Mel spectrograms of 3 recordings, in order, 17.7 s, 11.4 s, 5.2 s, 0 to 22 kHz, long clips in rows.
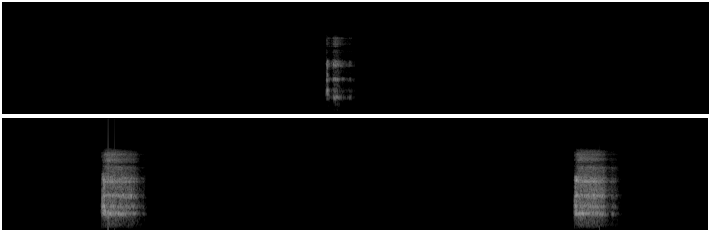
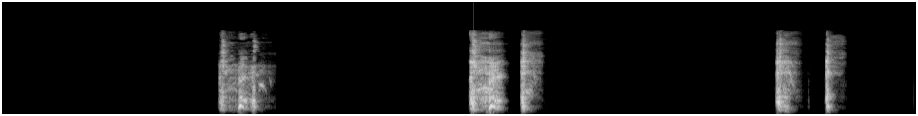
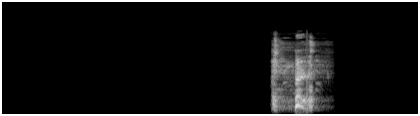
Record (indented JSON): {
  "exhalation_length": "17.7 s",
  "exhalation_amplitude": 1894,
  "exhalation_signal_mean_std_ratio": 0.18,
  "three_cough_length": "11.4 s",
  "three_cough_amplitude": 32768,
  "three_cough_signal_mean_std_ratio": 0.23,
  "cough_length": "5.2 s",
  "cough_amplitude": 23923,
  "cough_signal_mean_std_ratio": 0.18,
  "survey_phase": "beta (2021-08-13 to 2022-03-07)",
  "age": "65+",
  "gender": "Male",
  "wearing_mask": "No",
  "symptom_runny_or_blocked_nose": true,
  "symptom_onset": "4 days",
  "smoker_status": "Never smoked",
  "respiratory_condition_asthma": true,
  "respiratory_condition_other": false,
  "recruitment_source": "Test and Trace",
  "submission_delay": "2 days",
  "covid_test_result": "Positive",
  "covid_test_method": "RT-qPCR",
  "covid_ct_value": 17.1,
  "covid_ct_gene": "N gene",
  "covid_ct_mean": 17.2,
  "covid_viral_load": "2300000 copies/ml",
  "covid_viral_load_category": "High viral load (>1M copies/ml)"
}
